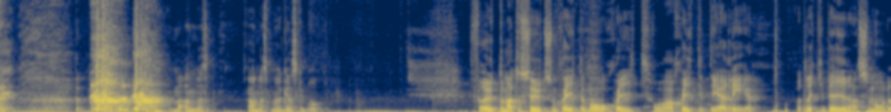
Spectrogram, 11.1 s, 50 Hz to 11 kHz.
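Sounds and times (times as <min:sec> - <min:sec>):
harsh throaty coughs of an ill person: 0:00.0 - 0:02.2
speech: 0:02.2 - 0:04.2, 0:06.0 - 0:11.1.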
